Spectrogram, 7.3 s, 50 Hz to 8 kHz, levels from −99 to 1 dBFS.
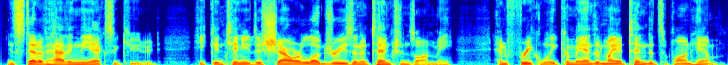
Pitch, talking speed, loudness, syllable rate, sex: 130 Hz, 175 wpm, -17 LUFS, 6.3 syllables/s, male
